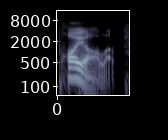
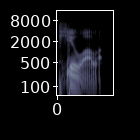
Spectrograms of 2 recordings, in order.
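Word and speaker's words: Puyallup: tribe's name uh the the way they pronounced it was poi olap not pewallop so um you know that's a hard one for me to to uh learn because i've been pronouncing it pu all up for years but that's something that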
